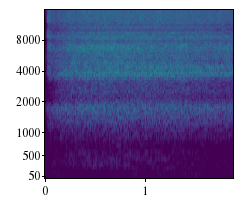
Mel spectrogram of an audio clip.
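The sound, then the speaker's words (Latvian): A steady, airy hiss of air being drawn through a vape, starting abruptly and holding an even, breathy whoosh for about two seconds with no talking. “Tieši gaisa vilknes ziņā, es nekādu atšķirību nejūtu, vai uz puses, vai uz pilnu.”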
